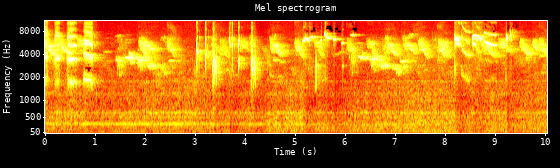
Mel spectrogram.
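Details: Masteran of an orange-headed thrush singing gacor, made for tutoring pet songbirds: a long run of fast high chattering and chirping, clicks and quick twittered notes, with steady song and short breaks; a faint low hum behind.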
